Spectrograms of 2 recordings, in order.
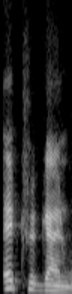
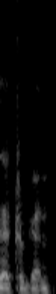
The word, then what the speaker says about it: Etrigan: we just you know etragan was really good as well I always mispronounced his name I think it's etragon yeah you're right etragon yeah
